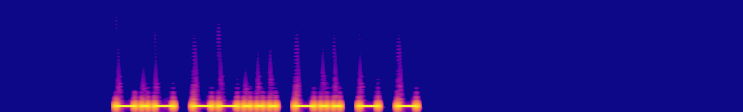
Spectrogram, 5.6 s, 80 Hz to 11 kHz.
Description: Morse code, heard as a keyed tone, about 25 wpm, 700 Hz. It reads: K7DTT
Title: USA Call Signs - 5 Characters - Repeated 3x - 25wpm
